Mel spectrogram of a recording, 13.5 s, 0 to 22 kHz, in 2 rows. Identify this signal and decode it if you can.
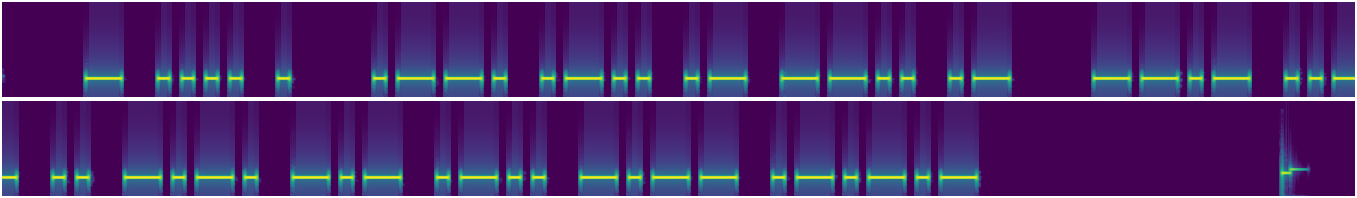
Morse code, heard as a keyed tone, about 20 wpm, 700 Hz. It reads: THE PLAZA QUICKLY.
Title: Pangram Challenge v2 - 20wpm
